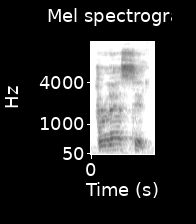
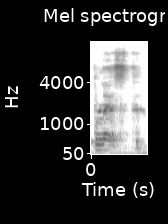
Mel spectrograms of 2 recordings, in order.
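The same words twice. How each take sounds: First: The word is said as two syllables. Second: The word is said as one syllable. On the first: It is an adjective. "형용사로 볼 때는 blessed" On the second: It is a past participle. "ed가 과거 분사면은 발음이 blessed"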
